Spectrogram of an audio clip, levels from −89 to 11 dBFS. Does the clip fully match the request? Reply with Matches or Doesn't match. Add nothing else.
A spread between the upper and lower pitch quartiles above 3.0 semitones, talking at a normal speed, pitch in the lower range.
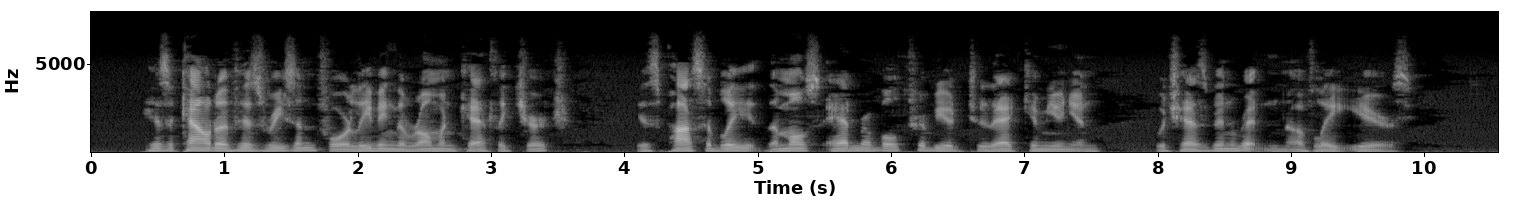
Matches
